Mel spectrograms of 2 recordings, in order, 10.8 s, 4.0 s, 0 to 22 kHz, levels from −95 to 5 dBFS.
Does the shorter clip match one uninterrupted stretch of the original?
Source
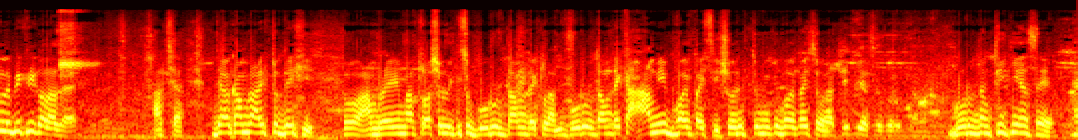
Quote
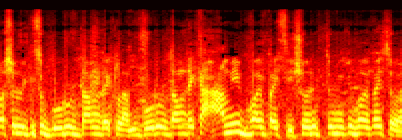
yes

